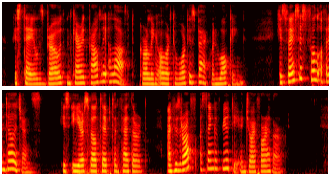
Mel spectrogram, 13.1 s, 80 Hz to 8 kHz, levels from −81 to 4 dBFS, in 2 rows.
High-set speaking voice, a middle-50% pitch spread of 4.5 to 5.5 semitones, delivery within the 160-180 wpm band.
Yes: high, 195 Hz; average, 5.1 semitones; average, 175 wpm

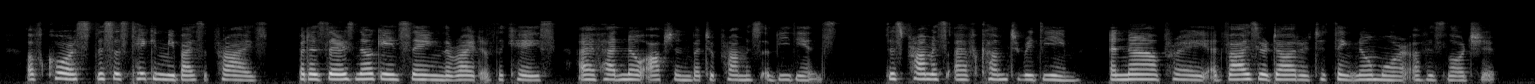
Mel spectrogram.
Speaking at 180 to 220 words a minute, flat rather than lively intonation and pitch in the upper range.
Yes: average, 190 wpm; narrow, 2.1 semitones; high, 220 Hz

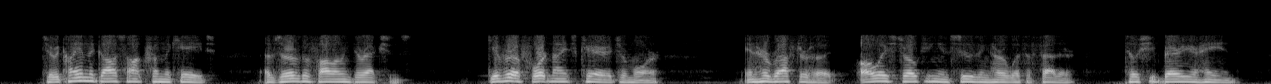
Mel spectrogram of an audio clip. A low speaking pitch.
Yes: low, 120 Hz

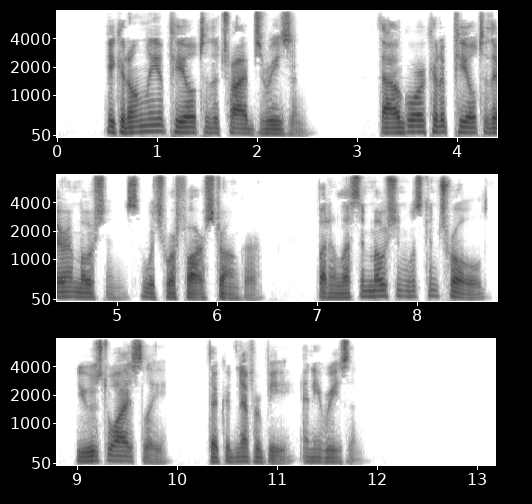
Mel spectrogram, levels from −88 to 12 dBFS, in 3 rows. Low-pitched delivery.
Yes: low, 105 Hz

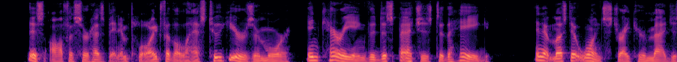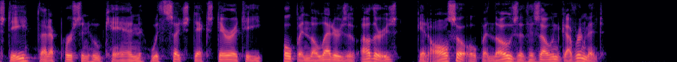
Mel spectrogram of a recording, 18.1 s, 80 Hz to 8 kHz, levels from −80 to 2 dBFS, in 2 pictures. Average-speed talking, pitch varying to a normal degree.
Yes: average, 160 wpm; average, 4.2 semitones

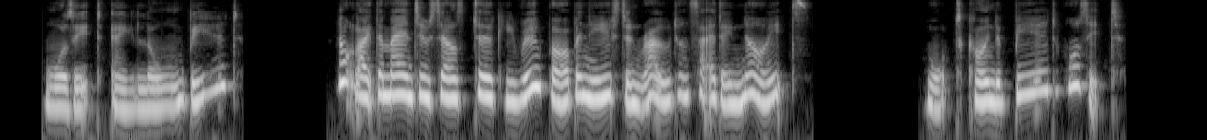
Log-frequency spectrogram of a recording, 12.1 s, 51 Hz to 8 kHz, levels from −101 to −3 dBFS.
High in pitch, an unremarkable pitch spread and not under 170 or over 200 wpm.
No: high, 230 Hz; average, 4.9 semitones; average, 160 wpm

